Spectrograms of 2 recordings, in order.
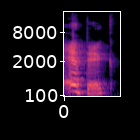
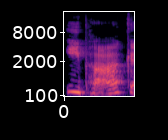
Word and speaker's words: Epoch: 2004 by epoch japan not epic but epoch i've been pronouncing it wrong and i heard a lady from epoch actually pronounce it correctly so then it came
